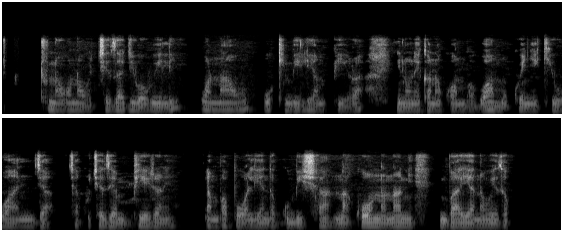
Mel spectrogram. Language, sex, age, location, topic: Swahili, male, 18-24, Kisii, government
